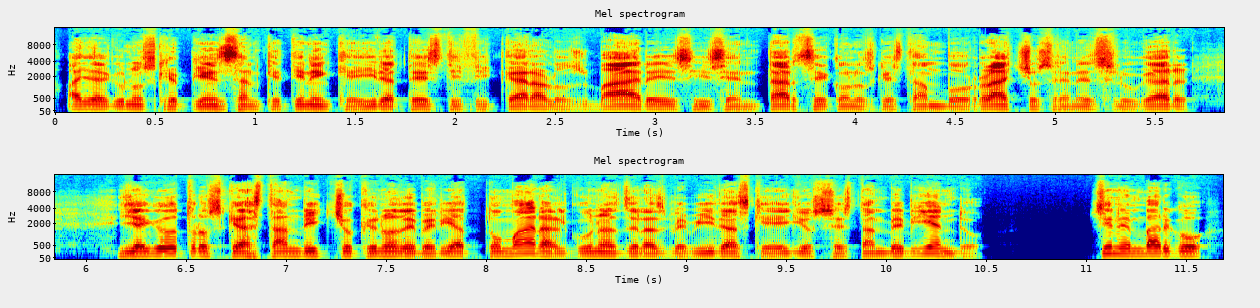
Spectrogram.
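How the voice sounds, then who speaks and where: A man giving a radio Bible study in a measured, didactic way, addressing the listener directly as a teacher. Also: mid-range voice, darkish tone, dry recording.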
